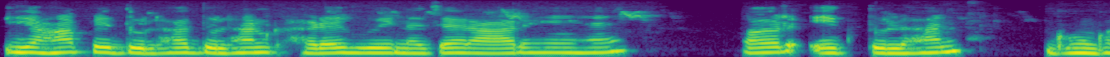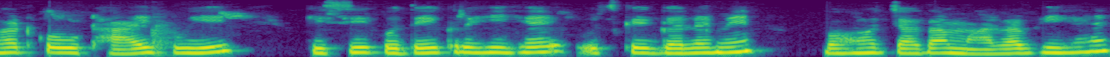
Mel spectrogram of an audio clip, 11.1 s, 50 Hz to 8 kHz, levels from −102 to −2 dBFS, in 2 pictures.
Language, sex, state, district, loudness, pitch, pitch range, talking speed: Hindi, female, Chhattisgarh, Balrampur, -15 LUFS, 215 Hz, 205-230 Hz, 150 wpm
